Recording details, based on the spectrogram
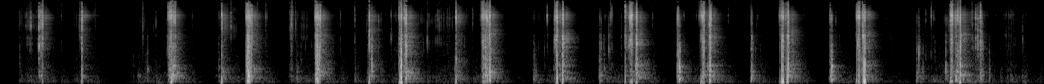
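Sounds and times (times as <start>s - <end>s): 
adhesive tape: 0.2s - 8.8s, 9.4s - 10.4s.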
